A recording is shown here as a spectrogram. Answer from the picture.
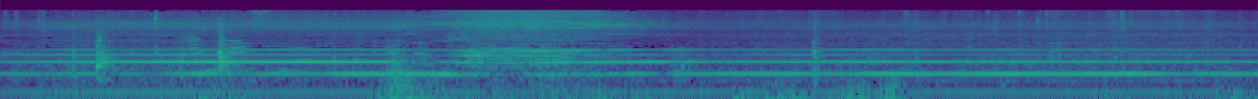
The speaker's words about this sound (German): Und hier ist so eine Presse. Ja, die sind besonders platzsparend, weil der Müll eben hinten reingepresst wird. Ich mach die mal an.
